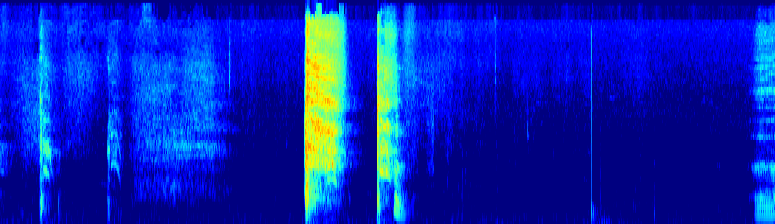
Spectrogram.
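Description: Scattered short coughs and throat clearing, one louder double cough, with a soft nose-blowing sound between; ordinary coughing in a quiet room.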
